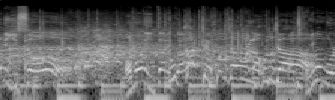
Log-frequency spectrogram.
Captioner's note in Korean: 깔깔깔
